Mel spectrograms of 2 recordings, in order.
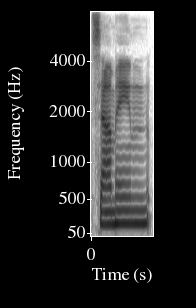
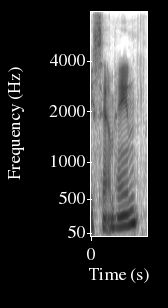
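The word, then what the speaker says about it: Samhain: So, this was previously released um as uh I'm going to pronounce it Samine Blue even though or Samine Buru rather even though I know that that's not the correct pronunciation um because I feel like that's how most people pronounce it and also I don't remember the correct pronunciation. I just remember that it's not actually Sam Hayne.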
